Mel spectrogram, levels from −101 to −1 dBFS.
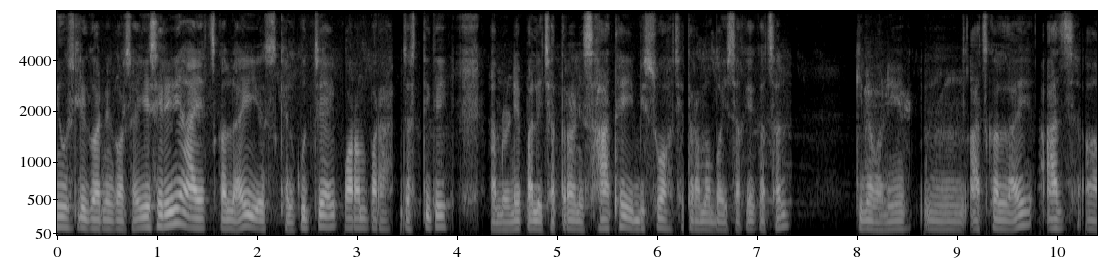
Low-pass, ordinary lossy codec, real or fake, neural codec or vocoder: none; none; real; none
